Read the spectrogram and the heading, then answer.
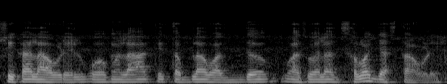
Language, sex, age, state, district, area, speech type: Marathi, male, 18-30, Maharashtra, Yavatmal, rural, spontaneous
